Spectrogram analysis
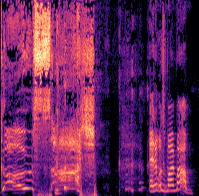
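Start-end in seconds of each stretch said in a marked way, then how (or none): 0.0-1.9 high-pitched fishmonger-style calling-out yell. Retelling the speaker's mum yelling from the parents' seats at a race; retelling a fishmonger-like yell. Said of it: "she yells".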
